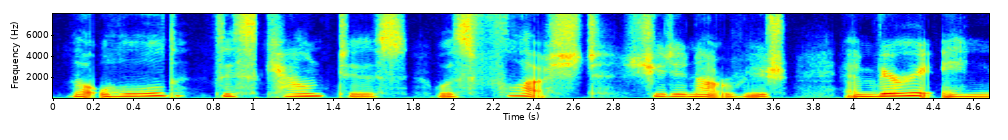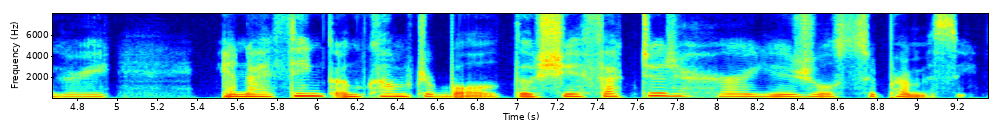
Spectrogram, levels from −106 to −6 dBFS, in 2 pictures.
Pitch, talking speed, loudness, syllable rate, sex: 220 Hz, 140 wpm, -23 LUFS, 4.6 syllables/s, female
